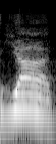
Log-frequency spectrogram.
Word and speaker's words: yard: house the concept of yad pronounced with a long a and muted are bespeaks a sense of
